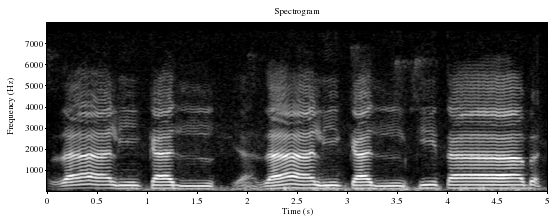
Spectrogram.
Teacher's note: Zalikal tidak boleh. Kemudian lamnya punya sifat tawassut, maka berikan sedikit aliran bunyi huruf lam itu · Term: lam sukun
